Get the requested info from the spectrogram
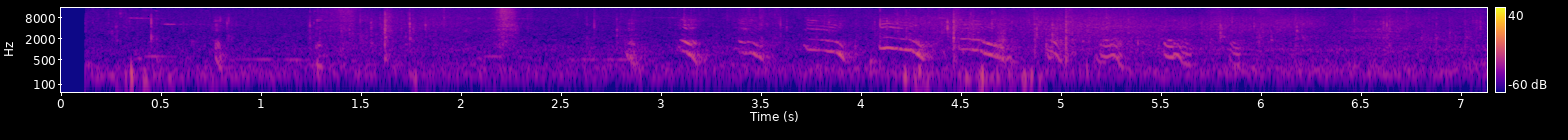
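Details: Four-week-old field trial Labrador Retriever puppies in a garden, taking first steps and eating porridge; a run of short, quick squeaky whimpers and yelps, several a second, with soft rustling and thuds of movement.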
